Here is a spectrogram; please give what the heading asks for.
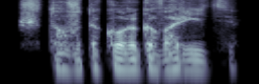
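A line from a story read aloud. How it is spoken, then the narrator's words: Muttering. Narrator (Russian): пробормотала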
